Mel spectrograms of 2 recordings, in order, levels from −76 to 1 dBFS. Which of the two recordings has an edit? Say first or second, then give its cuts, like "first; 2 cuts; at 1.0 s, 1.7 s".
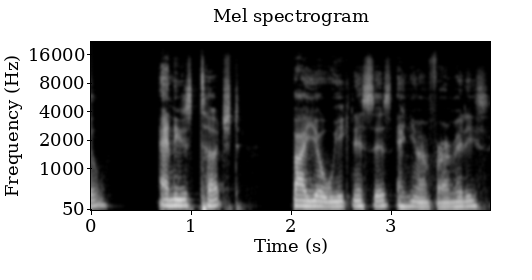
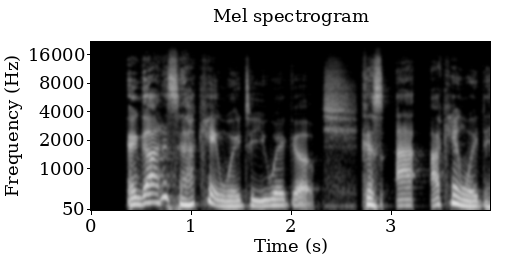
second; 1 cut; at 2.6 s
